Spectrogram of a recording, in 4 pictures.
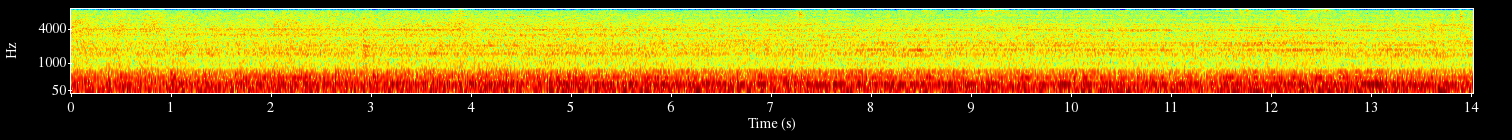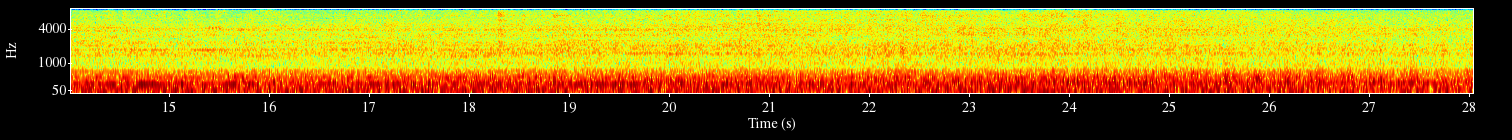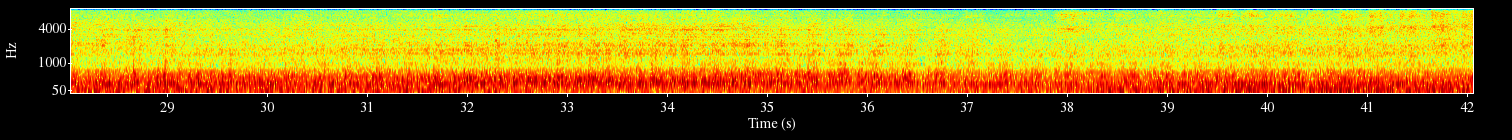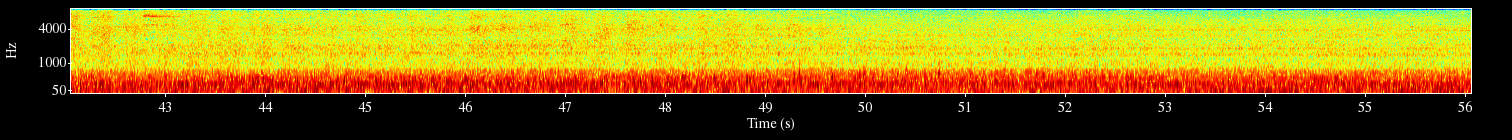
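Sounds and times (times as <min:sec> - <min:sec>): wheels clacking over rail joints: 0:15.6 - 0:52.6.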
